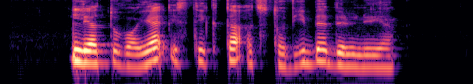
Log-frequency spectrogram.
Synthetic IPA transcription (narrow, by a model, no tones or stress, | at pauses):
lʲiɛt̪ʊʋoːjɛʔɪsʲt̪ʲɛɪkt̪ɐʔɐt̪st̪oːʋʲiːbʲeːʋʲɪlʲnʲʊjɛ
